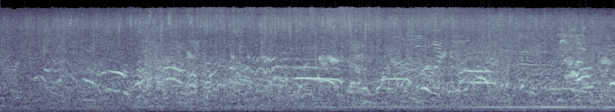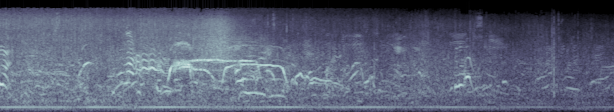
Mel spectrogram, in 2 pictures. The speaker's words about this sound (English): boats and speedboats, laughter, and music played on portable speakers, these might seem innocuous or even seem to be nostalgic sounds associated with summertime fun in southern British Columbia.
